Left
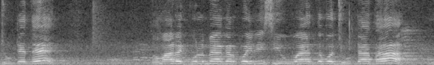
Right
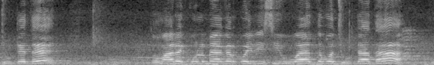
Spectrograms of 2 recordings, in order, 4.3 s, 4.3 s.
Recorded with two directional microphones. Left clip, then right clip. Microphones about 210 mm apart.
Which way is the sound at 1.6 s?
25° right (ahead or behind).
